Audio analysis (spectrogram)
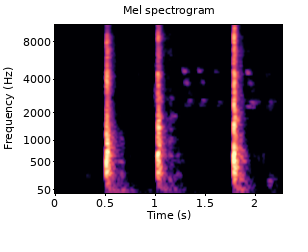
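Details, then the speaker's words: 2017 Ford Transit 350 XLT passenger door, clicking since purchase at about 36,000 miles: three sharp separate clicks as the door swings open, from the worn door check guide, which is being replaced. "3 distinct clicks. Here's what the issue is. This is a door, like a door guide mechanism."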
